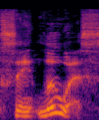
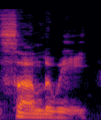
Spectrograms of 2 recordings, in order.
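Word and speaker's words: St. Louis: Mississippi by French Trappers they called it San Luis it's now called St Louis and good American English I would never call it son Louis probably with hyperbole it'll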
